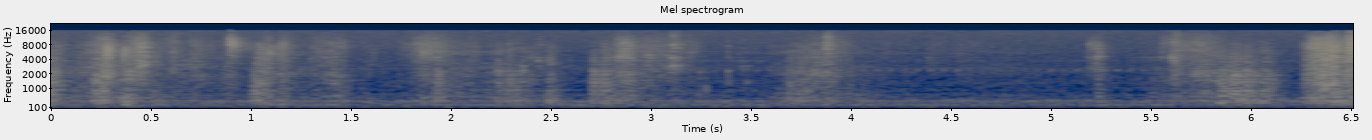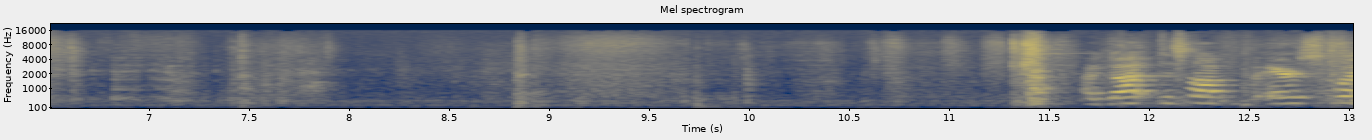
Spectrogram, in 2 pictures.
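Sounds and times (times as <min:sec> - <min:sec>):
rustling and scraping of box: 0:05.6 - 0:08.0.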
